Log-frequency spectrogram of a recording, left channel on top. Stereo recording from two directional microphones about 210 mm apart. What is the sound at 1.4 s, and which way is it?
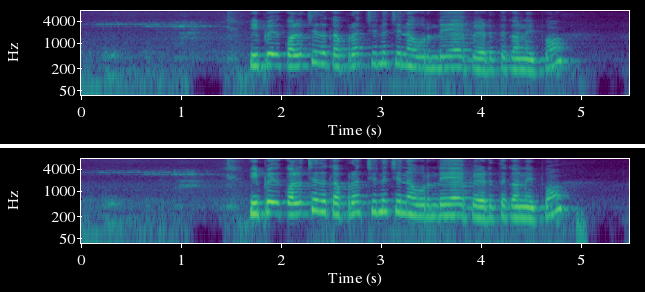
Speech, 30° right (ahead or behind).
